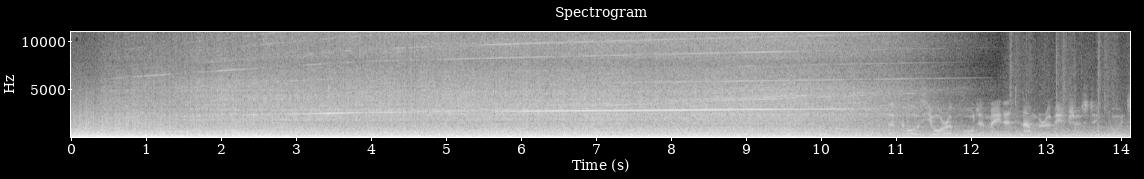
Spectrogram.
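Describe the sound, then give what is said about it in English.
A spacecraft's engines fire up for launch to Moonbase Alpha after its couplings are unlocked: a loud, steady roar with a thin high whine running through it, holding strong before easing off slightly near the end as a voice briefly cuts in. “Couplings unlocked. Engines hot.”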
